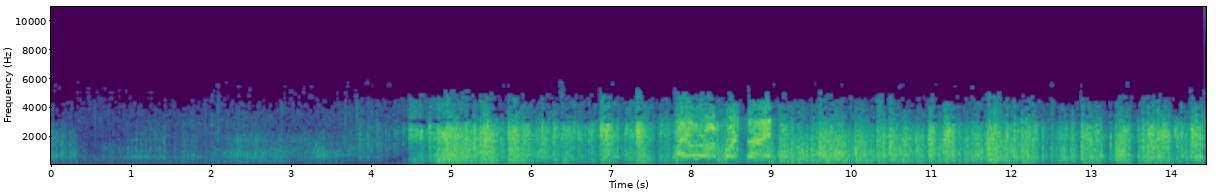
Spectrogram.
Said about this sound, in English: Our own ship has just gave its warning whistles, and now the flak is coming up in the sky. Here we go again, another plane's come over.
